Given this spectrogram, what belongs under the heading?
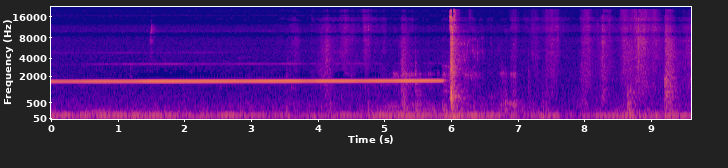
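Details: Rancilio espresso machine switched on in the morning or after resting several hours: a steady mid-pitched hum over a low drone for about six seconds, then it cuts off; support suspects an air bubble escaping, and flushing with water is the planned fix.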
